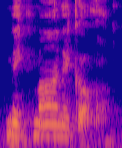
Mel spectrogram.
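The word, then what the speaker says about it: McMonagle: McMonigle. – Spell that for name. – Me. – M-C, capital M-O-N-A-G-L-E.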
